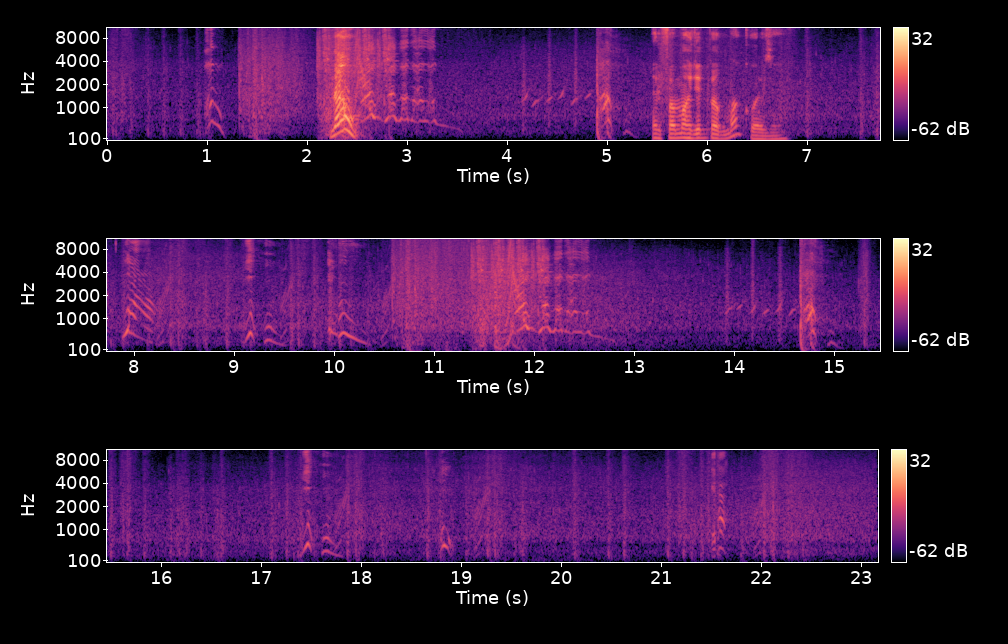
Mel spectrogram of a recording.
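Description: Short cartoonish sound effects chirp and bounce now and then.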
